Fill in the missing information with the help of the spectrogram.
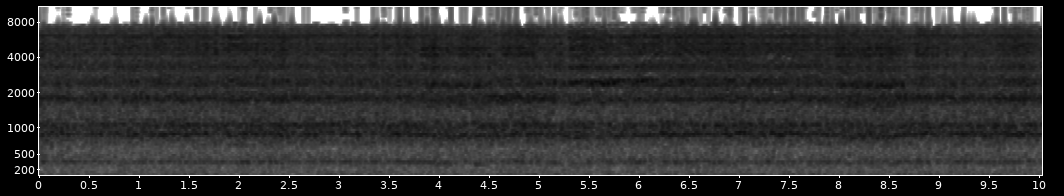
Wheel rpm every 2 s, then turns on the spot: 230, 230, 220, 230, 230.
none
